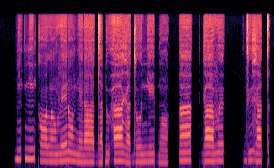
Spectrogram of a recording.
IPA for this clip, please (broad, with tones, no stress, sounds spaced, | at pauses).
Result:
ɡ ĩ˦ t ɲ ĩ˦ k ɔ˨ l ɔ̃˨ v ɛ˨˦ ɾ ɔ̃˧ n ɛ̃˨ ɾ aː˨ d a˨ ɗ u˧ h aː˦ ɣ a˨ d oː˧ ɲ eː˦ b ɔ̃˨ | ã˦ | ɡ aː˨ v ə˧ | d ɨ˨˦ ɣ a˧ t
